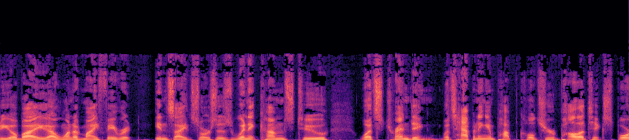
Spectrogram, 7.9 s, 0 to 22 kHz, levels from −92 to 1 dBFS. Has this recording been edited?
no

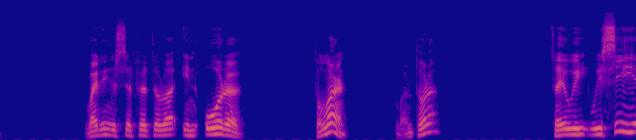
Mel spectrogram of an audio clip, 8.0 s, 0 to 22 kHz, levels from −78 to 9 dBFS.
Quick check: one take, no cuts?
yes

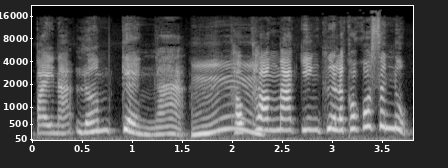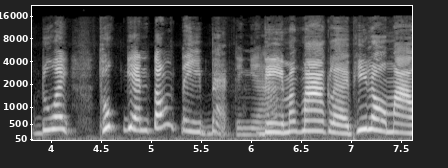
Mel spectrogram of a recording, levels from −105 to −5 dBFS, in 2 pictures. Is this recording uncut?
yes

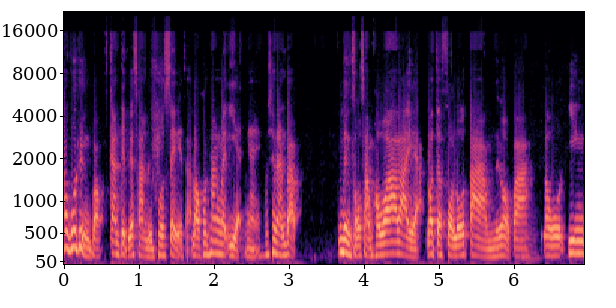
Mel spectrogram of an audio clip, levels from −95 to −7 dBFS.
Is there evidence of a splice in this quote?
no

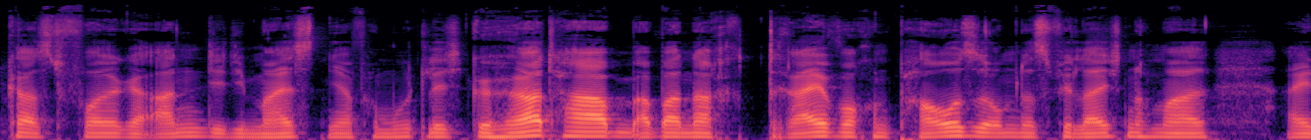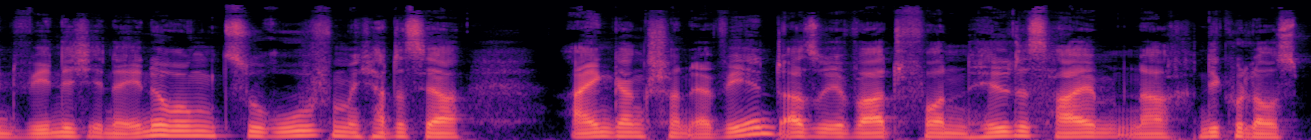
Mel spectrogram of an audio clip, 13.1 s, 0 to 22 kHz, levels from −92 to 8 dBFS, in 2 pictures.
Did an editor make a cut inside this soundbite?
no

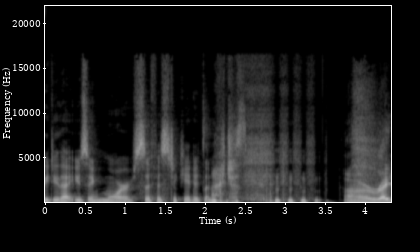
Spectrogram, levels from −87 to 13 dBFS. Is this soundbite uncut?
no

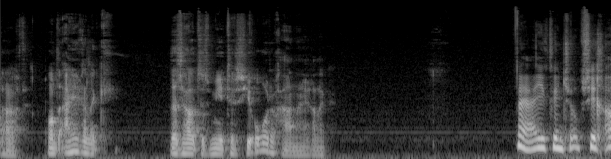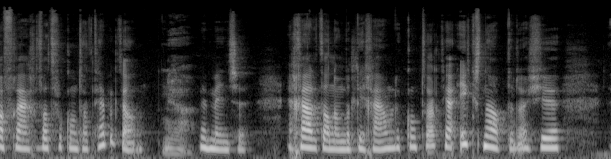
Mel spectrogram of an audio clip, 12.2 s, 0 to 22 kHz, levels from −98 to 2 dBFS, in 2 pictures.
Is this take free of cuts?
yes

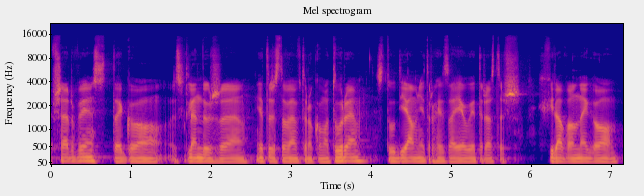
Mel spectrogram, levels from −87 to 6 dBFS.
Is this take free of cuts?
yes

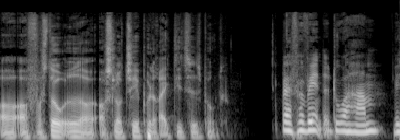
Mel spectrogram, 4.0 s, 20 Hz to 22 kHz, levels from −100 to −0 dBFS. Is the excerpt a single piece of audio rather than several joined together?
yes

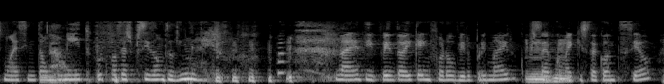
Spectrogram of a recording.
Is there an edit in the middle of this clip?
no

